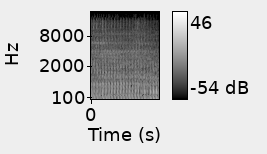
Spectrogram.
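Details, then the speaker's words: 125 four-wheeler quad, newly acquired and possibly rebuilt, needing a little more work; the small single ticks over at idle with a steady, even putter and no misses or knocks, running fine. "Yeah, she sound good. I gotta do a little more work to it though, but she sound good though, man."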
